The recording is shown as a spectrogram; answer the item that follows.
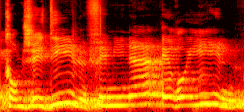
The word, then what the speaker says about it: héroïne: j'ai dit le féminin héroïne on ne prononce pas le h ça peut être un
